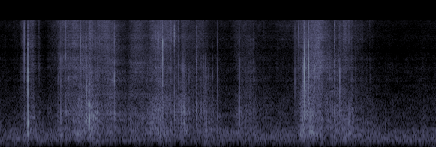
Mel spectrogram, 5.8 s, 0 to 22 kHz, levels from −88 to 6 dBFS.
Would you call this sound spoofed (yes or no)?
yes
